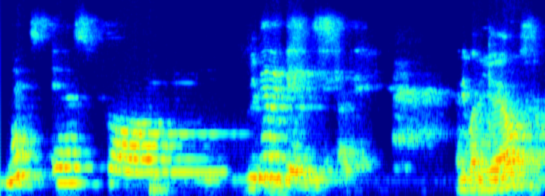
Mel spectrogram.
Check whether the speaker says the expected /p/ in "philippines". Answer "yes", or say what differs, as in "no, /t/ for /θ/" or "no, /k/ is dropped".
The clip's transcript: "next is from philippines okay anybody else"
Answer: no, /b/ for /p/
